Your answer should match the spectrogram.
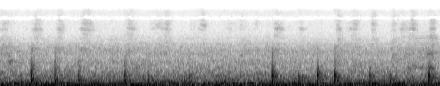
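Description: Marker writing on a whiteboard: a run of short, faint strokes as words are written out.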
